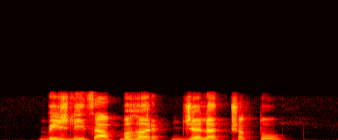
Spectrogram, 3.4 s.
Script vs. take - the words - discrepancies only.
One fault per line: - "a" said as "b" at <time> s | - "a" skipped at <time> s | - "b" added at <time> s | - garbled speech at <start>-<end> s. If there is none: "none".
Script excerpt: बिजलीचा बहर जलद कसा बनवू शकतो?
- "कसा बनवू" skipped at 2.2 s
